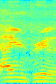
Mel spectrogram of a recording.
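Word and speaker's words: Irn-Bru: So if you've ever had Iron Brew, it's pretty good, and it's spelled I-R-N-B-R-U.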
